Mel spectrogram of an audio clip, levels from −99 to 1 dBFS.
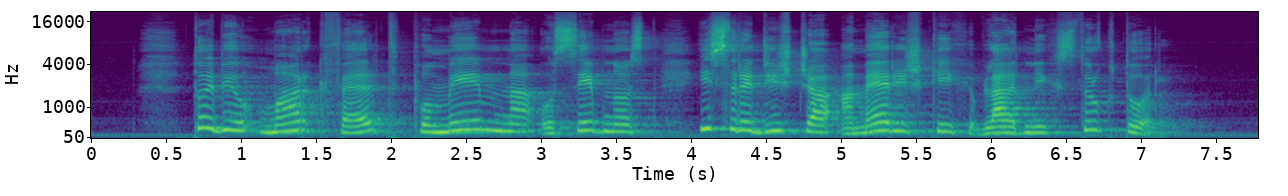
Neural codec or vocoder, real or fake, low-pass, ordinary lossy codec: none; real; none; none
